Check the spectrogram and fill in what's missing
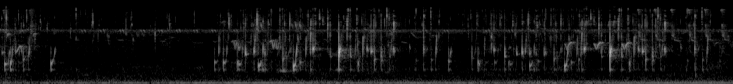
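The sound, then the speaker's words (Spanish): Rapid, irregular dripping and pattering of squirrel urine falling like rain onto a roof, a dense run of small wet taps that pauses briefly before resuming more steadily, with no voices. “¡Una lluvia amarilla de una ardilla!”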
